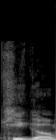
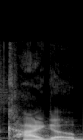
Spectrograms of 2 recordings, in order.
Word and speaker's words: Kygo: you pronounce his name i think the european nations go with kego most often and then over in the american nations it's kygo but i want to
